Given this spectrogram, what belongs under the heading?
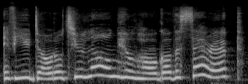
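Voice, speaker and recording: Actress as very high-pitched, teasing wealthy wife. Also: female voice, normal speed, faint music behind, natural voice. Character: Mrs Wright, chatty, teasing wealthy wife. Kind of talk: visual novel voice acting.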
